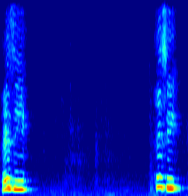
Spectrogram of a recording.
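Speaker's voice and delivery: high, loud question to a dog; excited pet talk. Real, not acted. Asking the dog where it is, high pet talk.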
